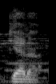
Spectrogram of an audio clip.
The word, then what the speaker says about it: Guetta: David, and I'm going to pronounce it Guetta.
